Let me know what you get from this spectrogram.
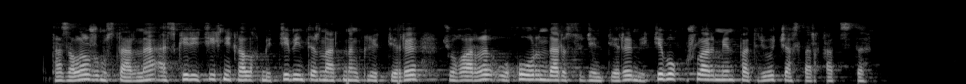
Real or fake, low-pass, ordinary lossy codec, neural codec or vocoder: real; 7.2 kHz; none; none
